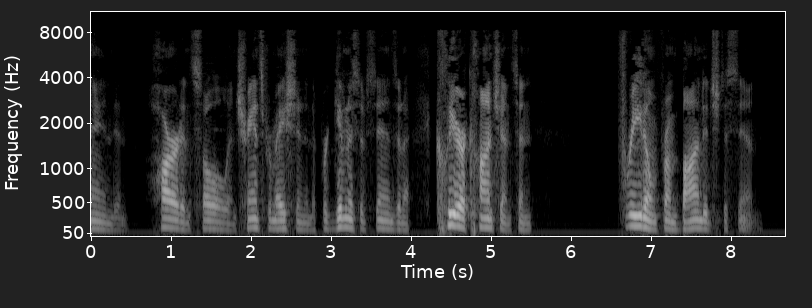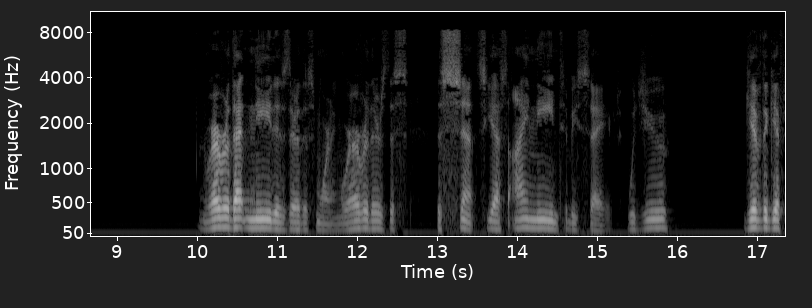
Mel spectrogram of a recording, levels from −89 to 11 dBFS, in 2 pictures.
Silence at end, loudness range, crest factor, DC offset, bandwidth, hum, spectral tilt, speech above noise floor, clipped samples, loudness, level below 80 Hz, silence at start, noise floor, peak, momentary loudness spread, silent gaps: 0.05 s; 9 LU; 22 dB; under 0.1%; 8.8 kHz; none; -6 dB/octave; 46 dB; under 0.1%; -30 LUFS; -68 dBFS; 0 s; -76 dBFS; -10 dBFS; 21 LU; none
